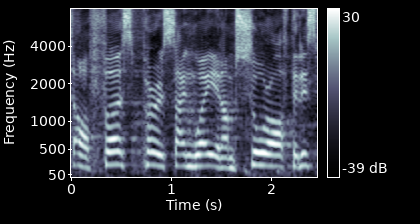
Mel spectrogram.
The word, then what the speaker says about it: Purosangue: Is that how you pronounce it? Yeah, Ferrari Purosangue.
